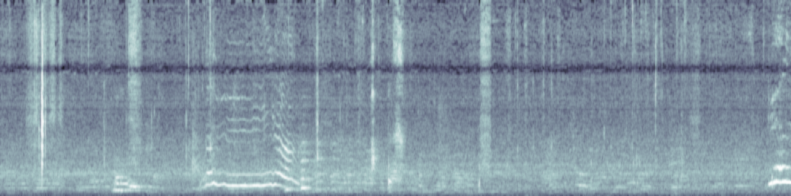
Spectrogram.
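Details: A Domestic Shorthair (puspin) kitten in the Philippines gives short, wavering, mid-pitched meows and squeaky chirps between quieter pauses.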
